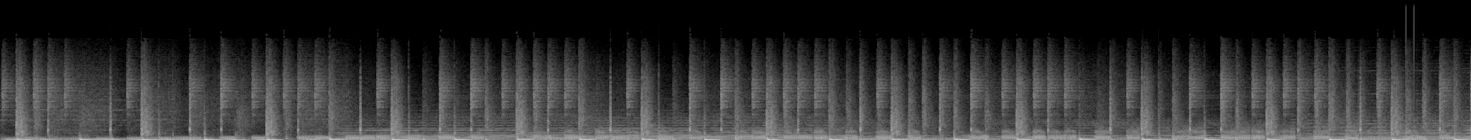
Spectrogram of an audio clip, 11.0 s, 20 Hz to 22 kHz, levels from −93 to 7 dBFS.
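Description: At 10.54 to 10.62 s, near the end, there is a brief jumbled moment: chunks out of order. A 20 ms chunk of audio arrived late and plays three chunks after where it belongs, so the 80 ms span comes out shuffled. Nothing is lost, but the displaced chunk creates three hard joins where unrelated waveforms meet within that short garbled stretch.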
